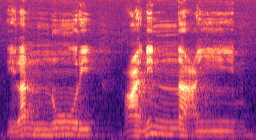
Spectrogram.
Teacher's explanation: dengungnya harus diperjelas, lamanya minimal 2 harokat.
